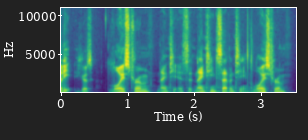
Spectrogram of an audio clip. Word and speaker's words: Leuchtturm: And she said, we've been learning, trying to figure out for years how to pronounce this thing. How do you, he goes, Leuchtturm, 1917, Leuchtturm, it's Leuchtturm.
